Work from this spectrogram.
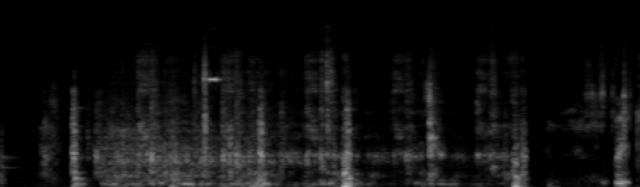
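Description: A sewing machine backstitches through legging fabric in short, uneven mechanical bursts and clicks with pauses between them, close and fairly quiet, with no talking.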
